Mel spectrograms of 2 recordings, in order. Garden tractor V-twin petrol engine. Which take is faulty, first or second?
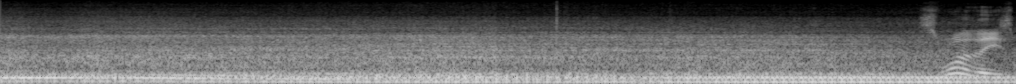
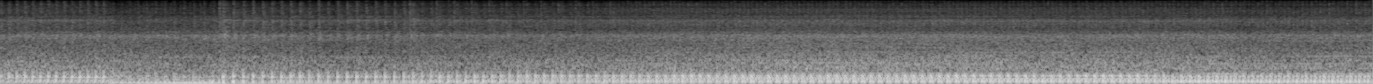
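second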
